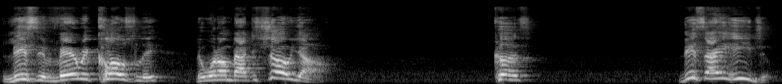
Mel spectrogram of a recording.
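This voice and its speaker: Man, young, high gravelly voice, preachy catchphrase-heavy delivery to his chat. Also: sing-song, slow pace, pauses often, pushed and bright. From Mississippi, USA. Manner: repetitive catchphrases, preachy and emphatic. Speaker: online video host. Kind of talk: casual talk to a live-chat audience.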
